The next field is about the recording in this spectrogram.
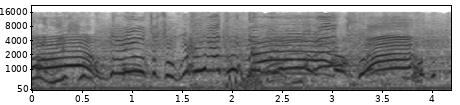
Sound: running

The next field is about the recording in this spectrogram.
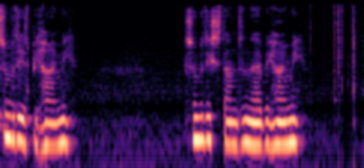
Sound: none

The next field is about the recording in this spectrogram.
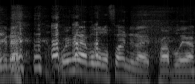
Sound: laughter

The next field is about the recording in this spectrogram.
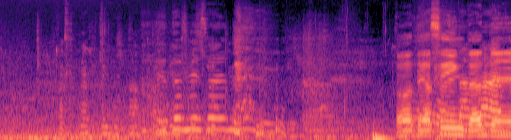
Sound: speaking native language

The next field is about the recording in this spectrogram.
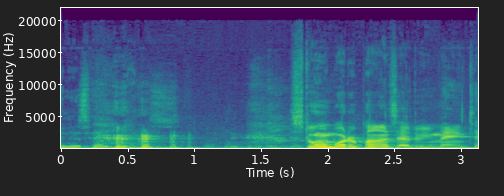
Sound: chuckling

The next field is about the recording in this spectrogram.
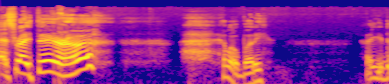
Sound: sighs

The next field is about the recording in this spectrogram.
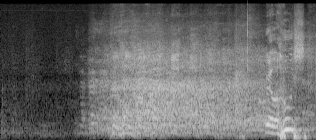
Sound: laughter

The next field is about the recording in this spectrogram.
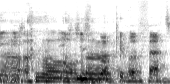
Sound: murmurs

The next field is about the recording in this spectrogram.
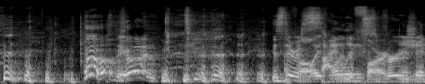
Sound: laughing

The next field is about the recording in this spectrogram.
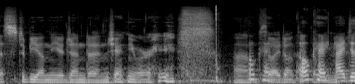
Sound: laughter

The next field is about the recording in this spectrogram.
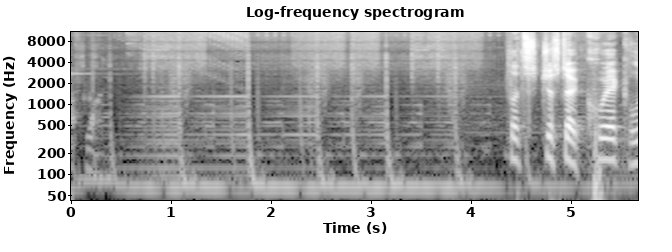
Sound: background music playing; machine whirring

